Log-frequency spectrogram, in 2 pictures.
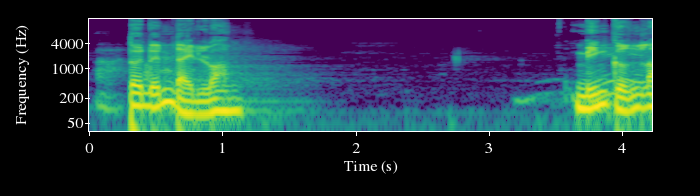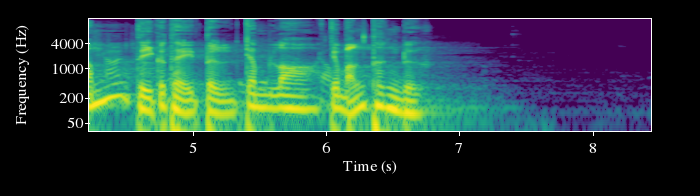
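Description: An elderly man speaks calmly and warmly into a microphone.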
